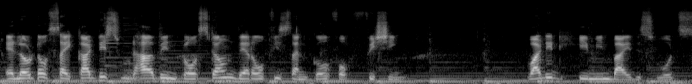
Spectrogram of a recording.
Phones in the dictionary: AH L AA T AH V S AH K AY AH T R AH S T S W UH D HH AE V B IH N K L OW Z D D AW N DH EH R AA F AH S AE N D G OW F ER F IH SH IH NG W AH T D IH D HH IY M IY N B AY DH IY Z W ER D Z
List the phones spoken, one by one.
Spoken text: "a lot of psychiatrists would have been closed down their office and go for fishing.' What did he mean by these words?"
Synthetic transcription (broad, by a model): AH L AA T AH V S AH K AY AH T AH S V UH D HH AE V B IH N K L OW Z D D AW N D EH R AA F AH S AE N D G OW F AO F IH SH IH NG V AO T D IH D HH IY M IY N B AY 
